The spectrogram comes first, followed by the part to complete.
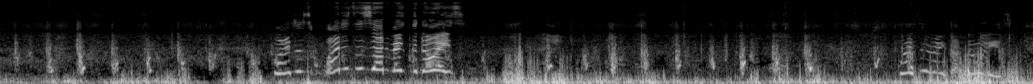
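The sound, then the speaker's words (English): Squeaky quartz sand on a beach at Gold Coast crunches underfoot in a steady run of footsteps, with sharp, high-pitched squeals standing out in a burst near the middle and again near the end. “the reason why the sand might make that squeaky sound is, according to Clean Island, there is quartz in the sand, and the quartz itself is very round when you observe this in a microscope.”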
